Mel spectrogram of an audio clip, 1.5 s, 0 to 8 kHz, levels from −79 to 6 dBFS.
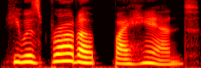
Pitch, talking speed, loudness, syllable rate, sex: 240 Hz, 240 wpm, -18 LUFS, 4.5 syllables/s, female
